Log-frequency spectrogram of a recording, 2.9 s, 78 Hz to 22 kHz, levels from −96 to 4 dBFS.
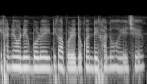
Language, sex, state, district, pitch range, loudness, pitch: Bengali, female, West Bengal, Alipurduar, 225-240 Hz, -15 LUFS, 235 Hz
